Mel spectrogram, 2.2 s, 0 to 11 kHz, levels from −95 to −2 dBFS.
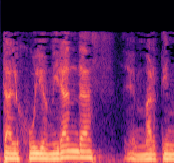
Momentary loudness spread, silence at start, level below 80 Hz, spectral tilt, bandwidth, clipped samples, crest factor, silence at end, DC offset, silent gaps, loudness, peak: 10 LU; 0.05 s; -34 dBFS; -12 dB/octave; 5.8 kHz; under 0.1%; 12 dB; 0 s; under 0.1%; none; -16 LUFS; -4 dBFS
